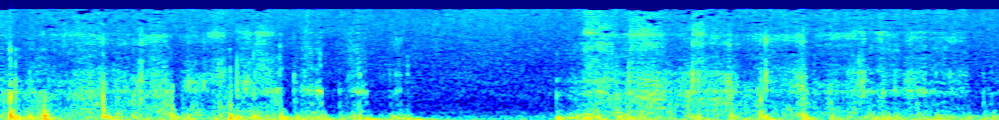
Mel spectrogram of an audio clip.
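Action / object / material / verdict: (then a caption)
tap / silicone pop-it bubble toy / silicone / none. A large rainbow silicone pop-it bubble fidget board, thin and flexible with hollow bubbles, is held close to the mic while its bubbles are pressed and popped and its surface is tapped with fingertips and nails. The result is a run of soft, deep, muffled thumps and pops that die away almost instantly, with a brief near-silent pause midway before the tapping resumes.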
